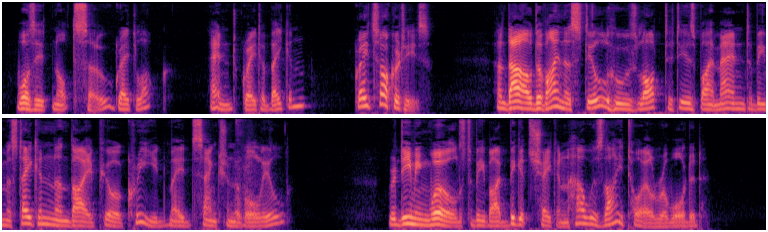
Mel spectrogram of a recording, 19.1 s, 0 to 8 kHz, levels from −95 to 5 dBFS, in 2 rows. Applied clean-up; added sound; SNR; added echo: neural mask model Resemble Enhance denoiser.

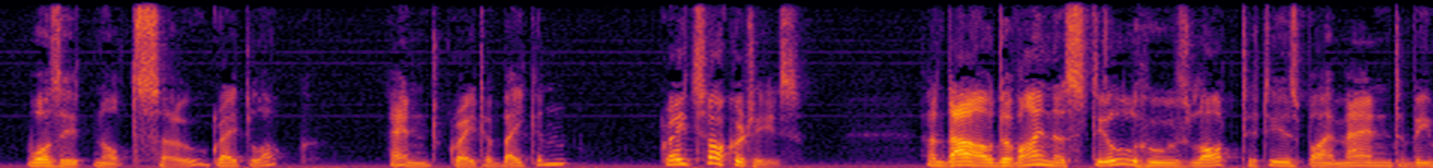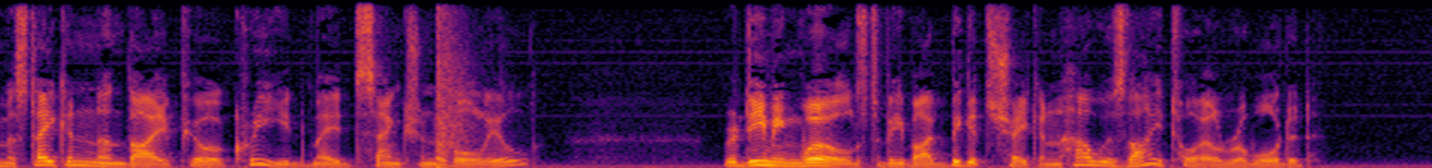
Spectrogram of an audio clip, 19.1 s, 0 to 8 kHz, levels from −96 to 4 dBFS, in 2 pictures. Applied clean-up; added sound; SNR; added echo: none; Gunshot, gunfire; 19 dB; none.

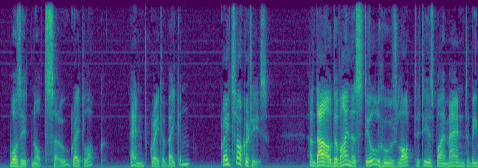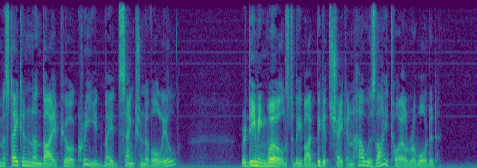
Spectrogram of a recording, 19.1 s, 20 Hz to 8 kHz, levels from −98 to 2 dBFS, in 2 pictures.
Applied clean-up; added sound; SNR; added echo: none; none; none; none.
